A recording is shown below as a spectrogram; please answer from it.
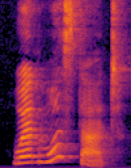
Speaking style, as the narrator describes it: demanded the Colonel anxiously

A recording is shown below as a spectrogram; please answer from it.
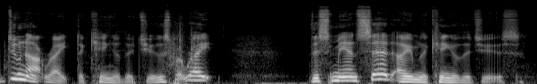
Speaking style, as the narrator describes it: Pilate answered

